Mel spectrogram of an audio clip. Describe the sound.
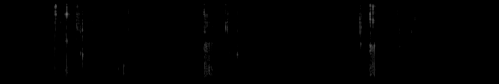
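Chewing of soft food comes in a few short clusters of faint, wet smacks and clicks, separated by near silence.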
